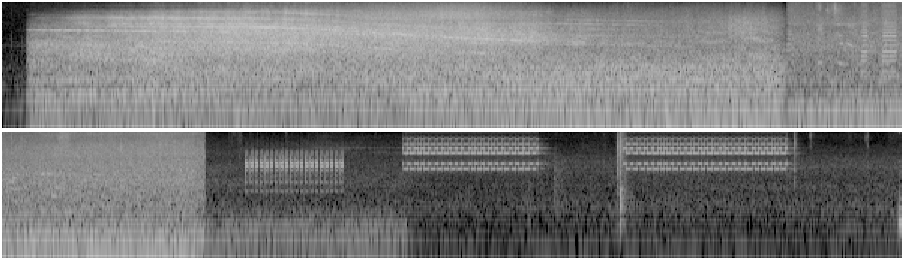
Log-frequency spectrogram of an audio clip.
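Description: A jet airliner passing overhead, its whine falling in pitch, running into city street traffic noise. Then a short electronic tone and a mobile phone ringing twice.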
